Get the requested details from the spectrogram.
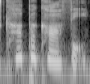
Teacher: The P in cup connects to the O in of, and the F sound in of often becomes very soft or disappears entirely, or connects to the next word. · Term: connected speech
